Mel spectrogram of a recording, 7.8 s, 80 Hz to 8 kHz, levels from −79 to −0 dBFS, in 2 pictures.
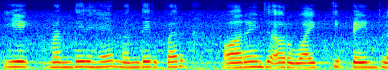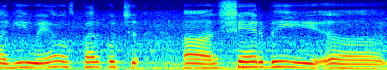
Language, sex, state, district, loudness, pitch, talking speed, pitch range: Hindi, female, Odisha, Khordha, -15 LUFS, 205 Hz, 160 wpm, 185-220 Hz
